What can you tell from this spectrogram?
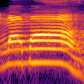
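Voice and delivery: put-on high, loud call of a child across the mall; a small child shouting Mama in a crowded mall. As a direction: yell it like a kid spotting mum. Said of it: "anak saya teriak".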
